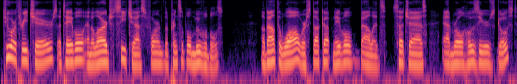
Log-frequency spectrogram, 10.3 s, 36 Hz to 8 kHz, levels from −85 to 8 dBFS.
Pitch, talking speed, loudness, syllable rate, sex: 140 Hz, 160 wpm, -17 LUFS, 4.6 syllables/s, male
